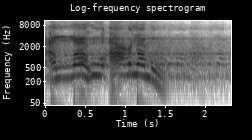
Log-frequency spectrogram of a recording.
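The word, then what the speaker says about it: الله أعلم: আল্লাহর ক্ষেত্রে উচ্চারণ হবে আল্লাহু আলামু।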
